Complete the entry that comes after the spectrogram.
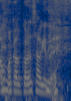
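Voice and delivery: ordinary talk

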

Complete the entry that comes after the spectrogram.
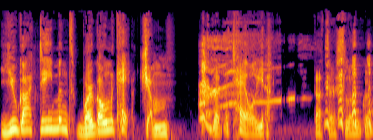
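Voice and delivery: very high, loud, swooping Tennessee accent. Imagining regional demon-catching slogans: doing a Southern US accent. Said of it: "in southern southern Tennessee".

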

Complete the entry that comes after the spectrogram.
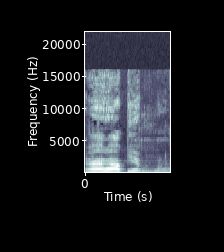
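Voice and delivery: mock muttering under the breath. Retelling a brother answering back: imitating muttering under the breath. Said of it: "racially abuse my mum under his breath".

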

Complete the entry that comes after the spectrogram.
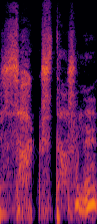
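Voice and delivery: very quiet whisper, right into the ear. Voicing Adam into a healer's ear after being healed: whispering. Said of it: "Adam whispers into your ear".

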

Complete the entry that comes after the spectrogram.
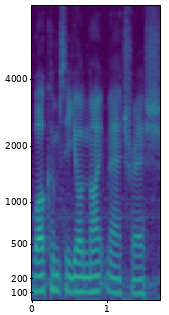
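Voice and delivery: put-on flattest deadpan, low, flat monotone. Recapping a promo, quoting Charlotte's words to Trish, imitating Charlotte's flat monotone. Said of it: "in as monotone and as flat a way as possible".

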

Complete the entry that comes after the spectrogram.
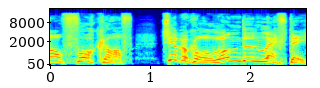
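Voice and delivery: put-on bellowing shout, slow and drawn out. Retelling what a Yorkshireman yelled when the offside flag went up: retelling a shout. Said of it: "shouted out".

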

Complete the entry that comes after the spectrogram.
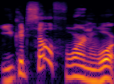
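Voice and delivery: voice cracking. Speaker talking to an audience, voice cracking. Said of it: "My voice just cracked".

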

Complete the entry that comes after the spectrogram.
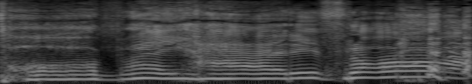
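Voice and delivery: urgent, panicked, almost hissed voice. Retelling a panicked woman's hissed words: imitating a hiss. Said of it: "nästan väser fram".

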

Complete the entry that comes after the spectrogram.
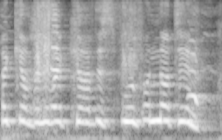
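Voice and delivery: put-on Jamaican accent. A character laments a spoon carved for nothing: Cool Runnings Jamaican accent. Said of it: "It's gone to Jamaica".

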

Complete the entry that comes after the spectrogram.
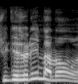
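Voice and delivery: put-on teenage boy voice. Playing a teenager apologizing to his mother: teenage boy voice. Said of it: "je prends ma voix d'adolescent".

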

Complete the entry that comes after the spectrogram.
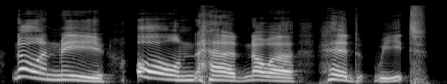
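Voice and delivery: put-on heavy, broad, slow, unhurried Yorkshire accent. Reading a character's dialect line aloud, in a thick Yorkshire accent. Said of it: "an incredibly thick Yorkshire accent".

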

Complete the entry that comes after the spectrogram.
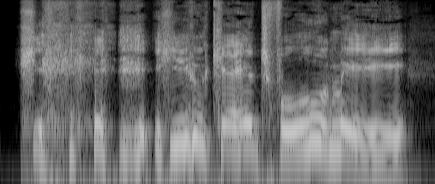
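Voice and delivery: cackling with glee. Reading a story aloud, a woman speaks to Gervais: gleeful cackle. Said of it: "she cackled gleefully".

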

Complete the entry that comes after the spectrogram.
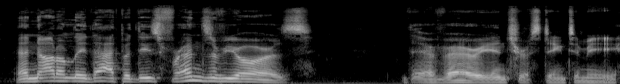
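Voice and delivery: loud booming deity voice. A god addresses one of his children and their friends, booming god voice. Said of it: "a booming voice over the loudspeaker going".

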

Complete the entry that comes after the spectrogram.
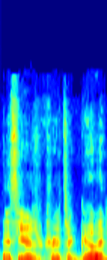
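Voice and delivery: quiet, amused snickering aside to himself. Narrating a man who watched the recruits fight, snickering to himself. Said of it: "just kind of like snickering to himself and goes".

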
